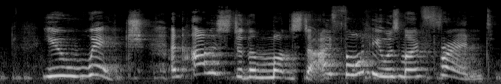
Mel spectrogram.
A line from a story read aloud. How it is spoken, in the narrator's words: cried Eliza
